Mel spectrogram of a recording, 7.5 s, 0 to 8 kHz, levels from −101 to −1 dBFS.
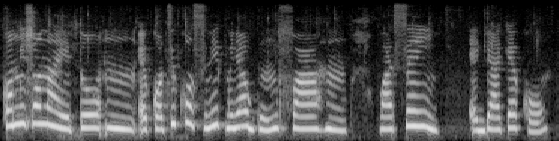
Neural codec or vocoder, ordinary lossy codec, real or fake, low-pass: none; none; real; 7.2 kHz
